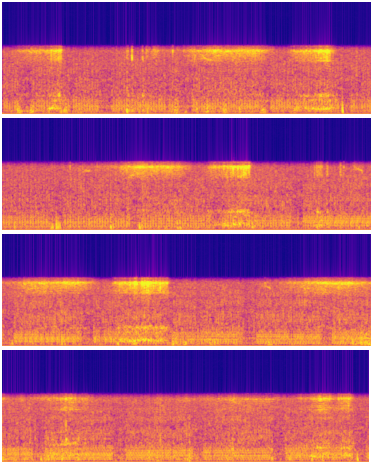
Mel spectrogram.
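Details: A man asleep after drinking several alcoholic beverages, who almost choked on vomit while sleeping: continuous, rough, rattling breathing with louder swells every few seconds; very loud snoring.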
